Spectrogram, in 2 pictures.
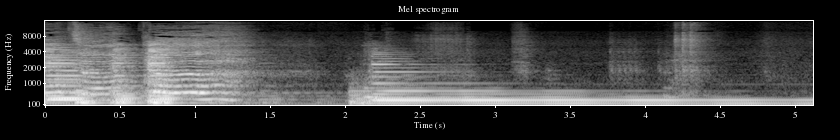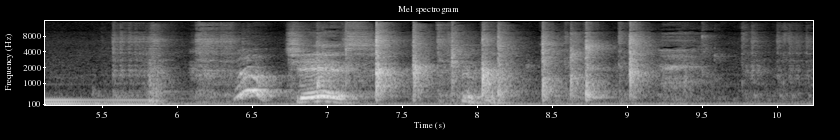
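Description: The song ends: keyboard and singing for the first second or so, then a held final chord on the keyboard that fades slowly and cuts off abruptly about six seconds in. After it come scattered knocks and clicks and a few brief vocal sounds as the player moves about.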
